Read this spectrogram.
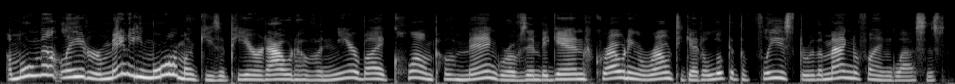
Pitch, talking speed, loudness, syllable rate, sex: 260 Hz, 190 wpm, -17 LUFS, 4.8 syllables/s, female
